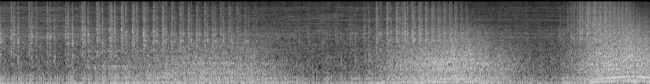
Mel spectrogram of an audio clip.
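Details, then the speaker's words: 1960s Ford Thunderbird that sat 16 years, running on old carburetor with fresh oil: rough, uneven idle with loud raspy exhaust note blatting harder on throttle blips; idle improving but terrible exhaust leak. "Sounds like it's idling a little bit better now. It's still not perfect. There's a terrible exhaust leak."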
